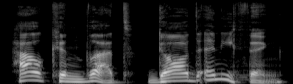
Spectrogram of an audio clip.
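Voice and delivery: put-on slow, high, heavy Russian accent. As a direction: lean into a thick Russian voice.

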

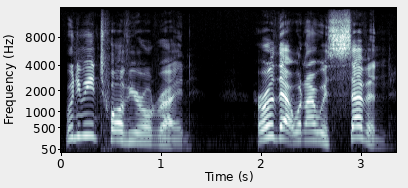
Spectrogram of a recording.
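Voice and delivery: high, loud indignant protest. Real, not acted. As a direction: protest loudly, offended. Outraged at twelve-year-old claim.

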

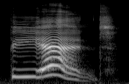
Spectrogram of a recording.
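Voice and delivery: mic-drop finish; emphatic. Real, not acted. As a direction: slam the point shut. Ending her point emphatically.

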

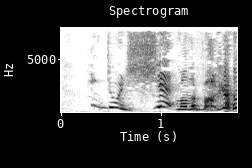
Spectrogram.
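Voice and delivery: loud, high, half-laughing outburst; outraged refusal. Retold or imitated. Stressed producer refusing crew's choreography request, outraged. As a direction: blow up in comic indignation.

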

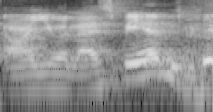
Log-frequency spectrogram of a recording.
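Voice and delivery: put-on flat robotic drunk question; robot voice, deadpan. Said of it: "like a robot".

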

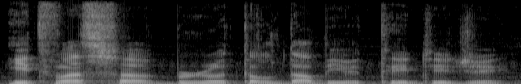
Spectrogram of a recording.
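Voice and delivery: put-on low, slow, soft German-accented voice; Werner Herzog. Podcaster trying out a back-pocket celebrity accent, attempted German accent. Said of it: "uh, a Werner Herzog".

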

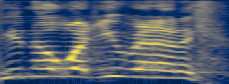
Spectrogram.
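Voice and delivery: a hint of a fed-up father lecturing; a touch of a dad scolding his son on the freeway; mock scolding. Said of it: "I could have said".

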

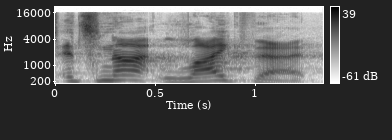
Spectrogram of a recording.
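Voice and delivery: usual speaking voice

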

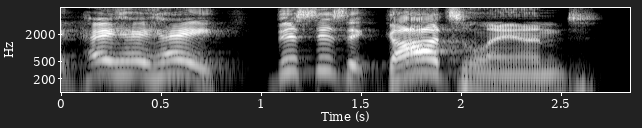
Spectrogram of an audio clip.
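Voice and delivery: loud and slow, waving the crowd off; a pastor shouting down a crowd for the king, loud and slow; loud warning. Retold or imitated. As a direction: call out hey hey hey to stop them, then slow down. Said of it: "He's got a pastor willing to go to the people for him to say".

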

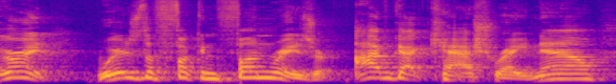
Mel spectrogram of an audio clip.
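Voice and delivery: high-pitched, demanding mock shout; retold yelling. Storyteller demanding the fundraiser from a student, excited mock yell. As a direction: press the demand, worked up and high. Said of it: "waving at this kid and yelling".

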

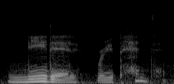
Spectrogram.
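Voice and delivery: whispered, slow and soft; hushed whisper. Real, not acted. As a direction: drop to a whisper to land it. Preacher hushes the key point.

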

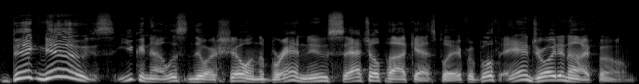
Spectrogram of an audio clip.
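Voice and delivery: high, hyped radio-ad voice; host reading the sponsor script, hyped announcer voice. Acted. Reads sponsor ad aloud.

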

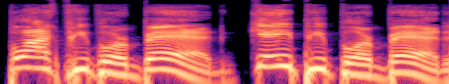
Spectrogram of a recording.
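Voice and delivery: a hint of a preachy news host; lightly voiced outraged anchor; mock Fox pundit declaring. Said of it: "Their angle is, like".

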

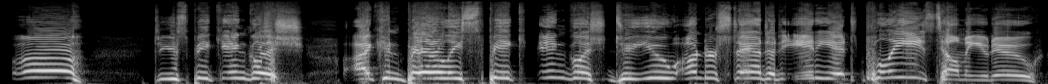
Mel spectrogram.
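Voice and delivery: high, loud, drawn-out wailing plea; hammed-up frantic shouting at a listener; mock desperate outburst. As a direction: yell it slowly in exaggerated exasperation. Mock outburst after brain melts over French.

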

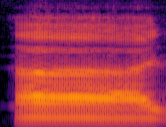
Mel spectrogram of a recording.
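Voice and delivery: usual speaking voice

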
